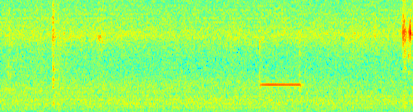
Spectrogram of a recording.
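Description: A single short, high electronic beep from a card payment terminal, over a steady low hum inside the car.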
